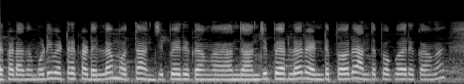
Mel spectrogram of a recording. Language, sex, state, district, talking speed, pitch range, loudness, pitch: Tamil, female, Karnataka, Bangalore, 195 wpm, 230-255 Hz, -16 LUFS, 240 Hz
